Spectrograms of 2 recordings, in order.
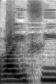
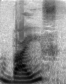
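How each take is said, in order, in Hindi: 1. f के बाद एक अतिरिक्त ee स्वर बोला जाता है। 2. शब्द f पर बिना किसी स्वर के खत्म होता है। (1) "हमने ऐसा हम इसे नहीं पढ़ते हैं" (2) "हम इसे पढ़ते हैं वाइफ"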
